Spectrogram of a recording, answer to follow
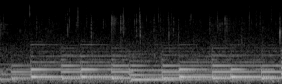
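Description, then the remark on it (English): Heavy rain patters steadily on hard surfaces throughout, continuous, while sustained musical tones shift pitch over it; no one speaks. “We're standing here in crazy rain right now. Like, it's already starting to rain.”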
